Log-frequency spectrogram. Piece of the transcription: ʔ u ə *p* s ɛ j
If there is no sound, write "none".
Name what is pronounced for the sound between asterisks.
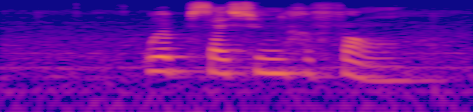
p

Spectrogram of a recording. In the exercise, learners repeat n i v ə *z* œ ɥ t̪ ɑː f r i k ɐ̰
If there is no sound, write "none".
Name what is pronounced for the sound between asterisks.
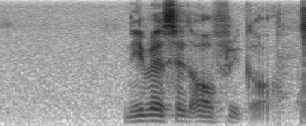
s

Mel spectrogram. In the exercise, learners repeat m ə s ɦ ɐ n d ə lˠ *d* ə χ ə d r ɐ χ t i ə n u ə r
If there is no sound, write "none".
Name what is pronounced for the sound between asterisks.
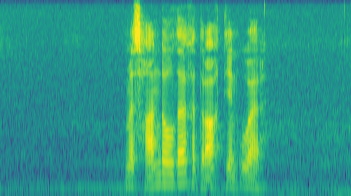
d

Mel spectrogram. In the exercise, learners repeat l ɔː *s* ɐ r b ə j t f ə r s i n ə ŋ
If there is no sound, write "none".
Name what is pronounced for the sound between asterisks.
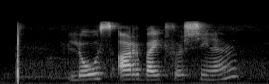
s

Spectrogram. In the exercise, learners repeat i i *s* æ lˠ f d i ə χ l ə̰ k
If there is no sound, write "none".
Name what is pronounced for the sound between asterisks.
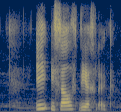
s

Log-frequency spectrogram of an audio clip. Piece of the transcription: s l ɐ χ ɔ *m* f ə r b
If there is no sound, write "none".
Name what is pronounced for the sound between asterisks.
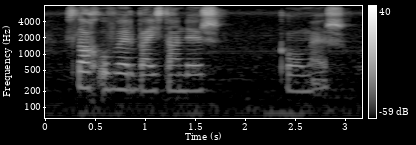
none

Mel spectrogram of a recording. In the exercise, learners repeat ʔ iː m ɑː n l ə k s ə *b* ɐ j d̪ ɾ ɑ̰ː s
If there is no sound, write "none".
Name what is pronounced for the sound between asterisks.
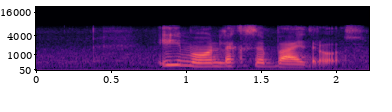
b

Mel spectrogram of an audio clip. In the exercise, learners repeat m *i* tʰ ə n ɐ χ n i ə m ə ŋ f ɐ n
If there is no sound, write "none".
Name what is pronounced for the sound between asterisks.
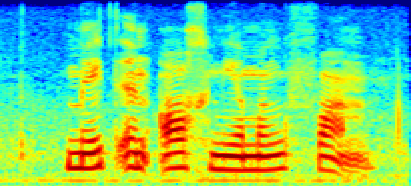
ɛ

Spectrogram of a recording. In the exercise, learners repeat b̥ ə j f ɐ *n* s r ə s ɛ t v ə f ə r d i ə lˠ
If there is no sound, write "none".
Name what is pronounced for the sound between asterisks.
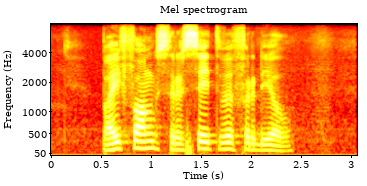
ŋ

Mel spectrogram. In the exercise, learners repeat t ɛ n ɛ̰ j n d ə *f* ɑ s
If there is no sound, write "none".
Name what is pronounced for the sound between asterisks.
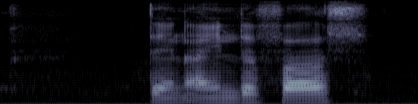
f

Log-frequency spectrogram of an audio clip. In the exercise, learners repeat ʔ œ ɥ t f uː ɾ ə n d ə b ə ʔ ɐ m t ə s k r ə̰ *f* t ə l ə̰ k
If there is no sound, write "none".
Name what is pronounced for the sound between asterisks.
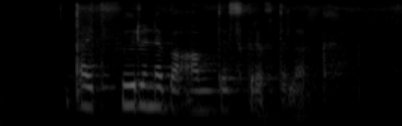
f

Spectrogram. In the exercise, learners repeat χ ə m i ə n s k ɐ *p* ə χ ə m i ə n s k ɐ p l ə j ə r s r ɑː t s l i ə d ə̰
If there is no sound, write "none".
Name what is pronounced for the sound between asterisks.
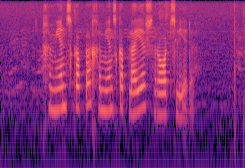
p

